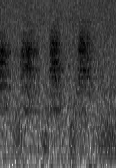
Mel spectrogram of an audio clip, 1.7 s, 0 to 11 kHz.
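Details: A Lilac-breasted Roller, believed to be shouting at a Pearl-spotted Owlet as a predator, on an African bush morning drive, 7 August 2016: four harsh, rasping, crow-like calls, about two per second, over a soft hiss.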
